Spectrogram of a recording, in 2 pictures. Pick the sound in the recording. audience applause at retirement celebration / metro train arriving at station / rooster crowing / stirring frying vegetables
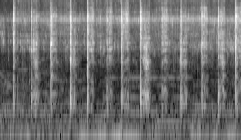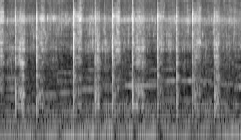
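stirring frying vegetables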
